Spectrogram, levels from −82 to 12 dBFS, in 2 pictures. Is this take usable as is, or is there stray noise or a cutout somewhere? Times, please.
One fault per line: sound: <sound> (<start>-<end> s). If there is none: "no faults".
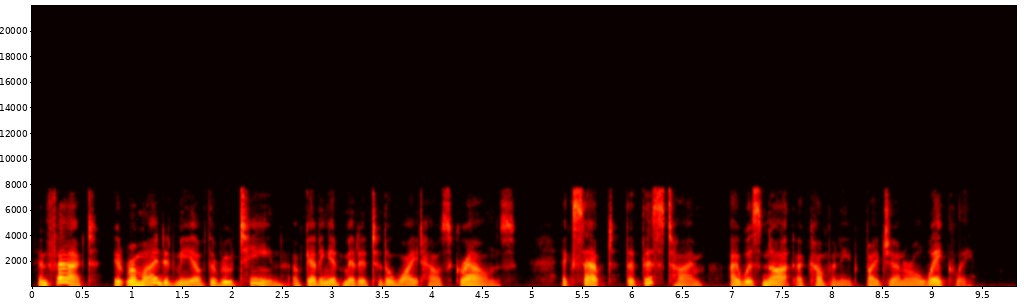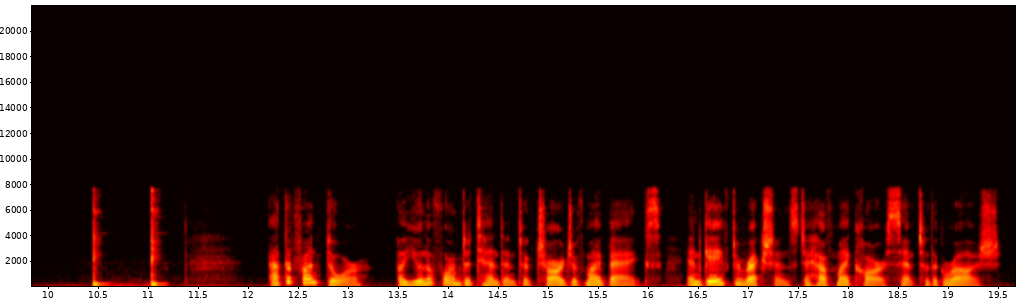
sound: tap (10.4-11.2 s)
